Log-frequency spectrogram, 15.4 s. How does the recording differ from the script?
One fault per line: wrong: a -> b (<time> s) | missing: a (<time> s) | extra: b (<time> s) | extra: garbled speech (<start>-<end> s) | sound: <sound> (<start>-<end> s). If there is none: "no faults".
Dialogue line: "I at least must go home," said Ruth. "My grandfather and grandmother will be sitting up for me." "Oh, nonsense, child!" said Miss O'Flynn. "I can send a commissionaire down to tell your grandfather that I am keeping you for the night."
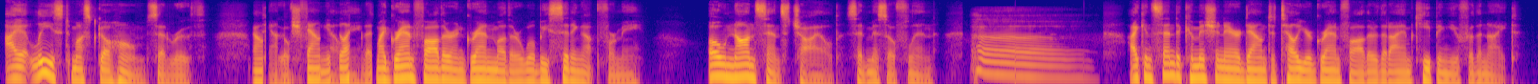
extra: garbled speech (2.5-3.7 s)
sound: sigh (9.7-11.0 s)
